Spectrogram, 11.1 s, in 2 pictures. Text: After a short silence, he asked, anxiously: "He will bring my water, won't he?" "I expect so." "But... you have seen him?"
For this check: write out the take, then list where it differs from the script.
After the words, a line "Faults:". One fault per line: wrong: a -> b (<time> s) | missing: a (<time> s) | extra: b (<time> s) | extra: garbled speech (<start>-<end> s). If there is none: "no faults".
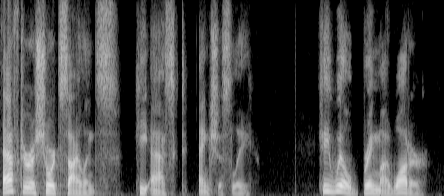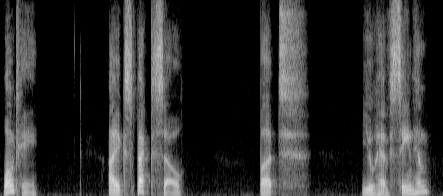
After a short silence, he asked, anxiously: "He will bring my water, won't he?" "I expect so." "But... you have seen him?"
Faults:
no faults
